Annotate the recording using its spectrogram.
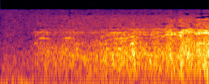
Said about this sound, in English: It's pretty windy out there. This is like our dedicated line to the outdoors.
